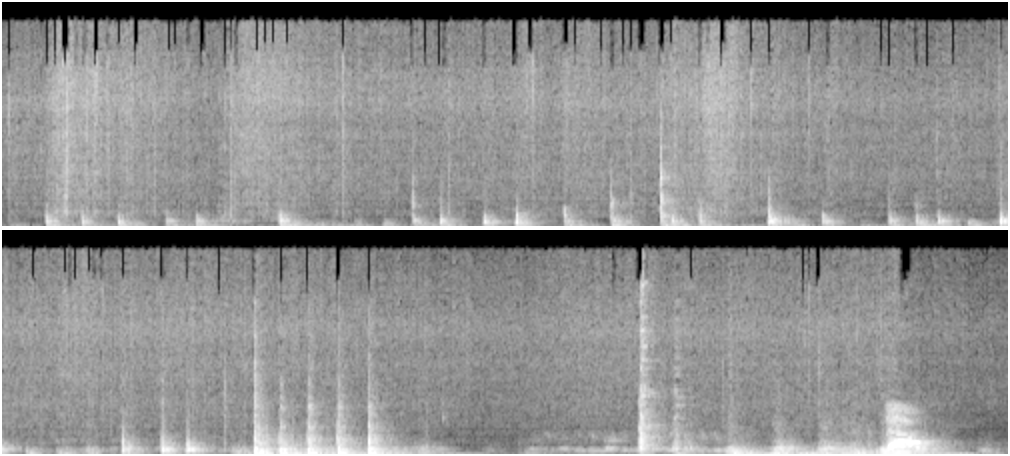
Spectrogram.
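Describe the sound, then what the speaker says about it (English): Onions brown in a pan for vegan achari tikka, sizzling steadily under repeated stirring and utensil knocks against the pan, with a voice talking over the cooking. "Those onions are coming along real good. Keep browning them."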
